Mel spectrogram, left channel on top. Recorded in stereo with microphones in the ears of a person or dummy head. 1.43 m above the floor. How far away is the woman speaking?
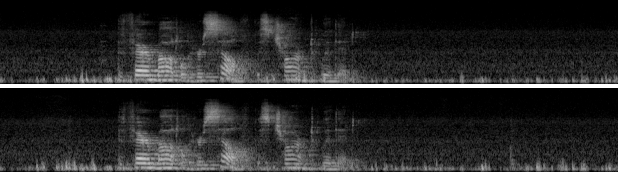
About 4 m.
